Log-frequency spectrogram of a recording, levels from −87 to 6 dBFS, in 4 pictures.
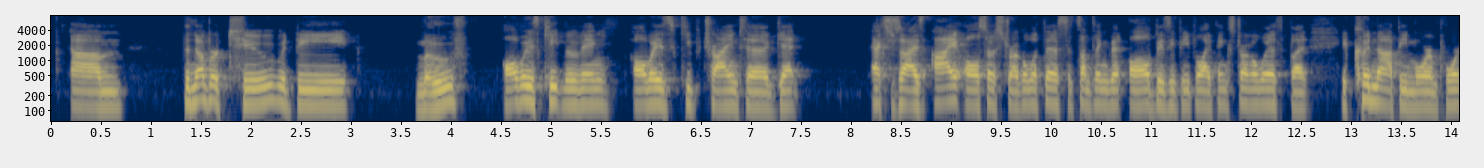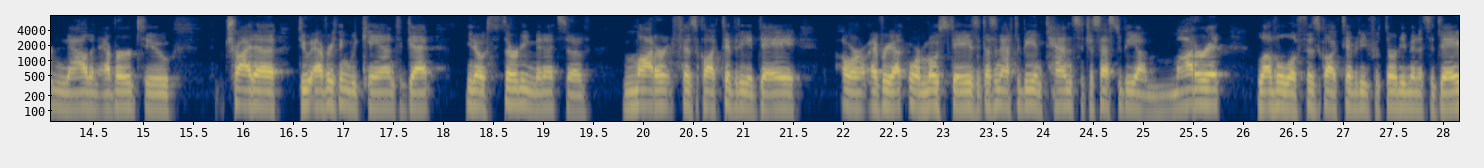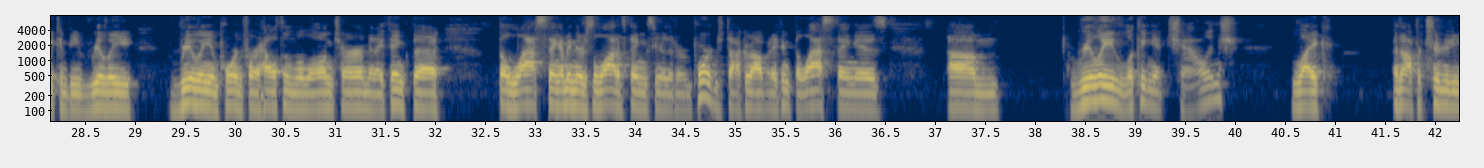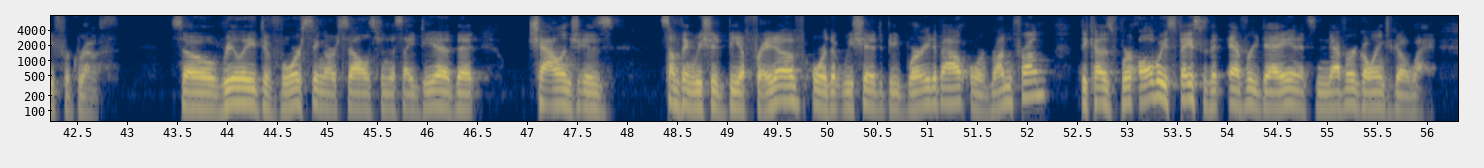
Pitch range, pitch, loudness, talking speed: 120-135 Hz, 125 Hz, -19 LUFS, 190 wpm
